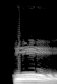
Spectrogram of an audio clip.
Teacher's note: Ko sebab sifat tebal datang daripada pangkal lidah kita. Suara kita menghala ke langit.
